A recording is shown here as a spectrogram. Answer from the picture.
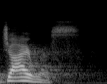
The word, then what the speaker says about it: Jairus: Jairus. Can you say Jairus? Kids, can you say Jairus? Jairus. Adults, can you say Jairus? Yeah, Jairus. J-A-I-R-U-S is the way it's spelled in the English version. So we'll pronounce it that way.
